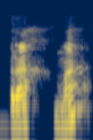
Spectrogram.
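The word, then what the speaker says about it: ब्रह्मा: What is written is the way it's pronounced. You don't have exceptions. Okay. If you go with that rule, Brahma is the right pronunciation, and that's what I stick to.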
